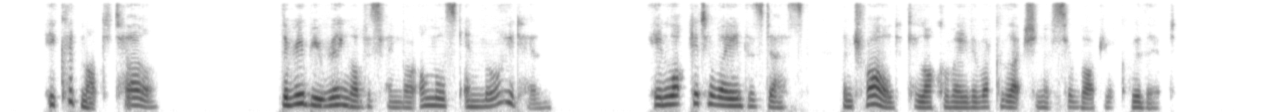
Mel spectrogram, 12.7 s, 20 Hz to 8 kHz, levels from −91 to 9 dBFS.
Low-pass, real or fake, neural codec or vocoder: 7.2 kHz; fake; codec, 16 kHz, 1.1 kbps, Voila-Tokenizer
